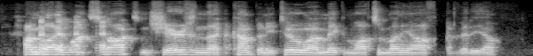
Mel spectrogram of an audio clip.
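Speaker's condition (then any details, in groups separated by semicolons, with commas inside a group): No condition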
